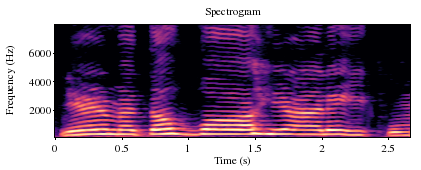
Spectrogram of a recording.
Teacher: അയനിൻ്റെ സൗണ്ടിനെ തൊണ്ടയുടെ മധ്യഭാഗത്ത് തന്നെ കൊണ്ടുവരിക. ഹംസയുടെ സൗണ്ടായി പോവാൻ ചാൻസ് ഉണ്ട്, ശ്രദ്ധിക്കുക കേട്ടോ.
